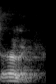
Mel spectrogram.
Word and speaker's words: Ehrlich: and at guessing uh so it will be uh early yeah yeah that's how you pronounce it yeah it's early um did you ever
